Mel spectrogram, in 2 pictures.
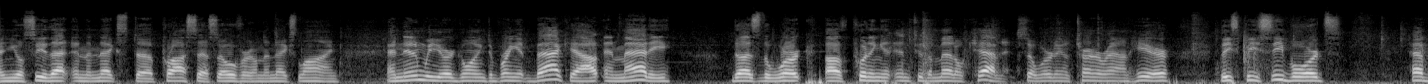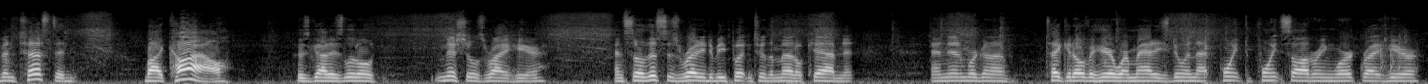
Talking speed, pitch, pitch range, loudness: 190 wpm, 160 Hz, 150-175 Hz, -17 LUFS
